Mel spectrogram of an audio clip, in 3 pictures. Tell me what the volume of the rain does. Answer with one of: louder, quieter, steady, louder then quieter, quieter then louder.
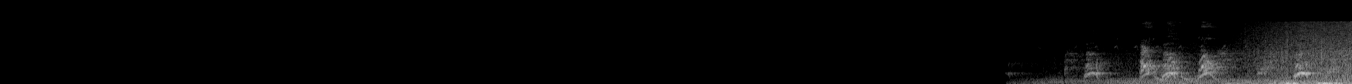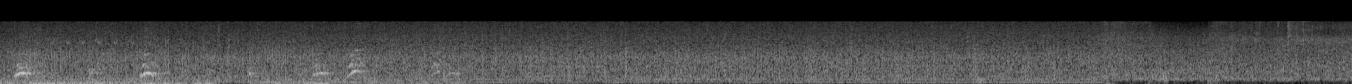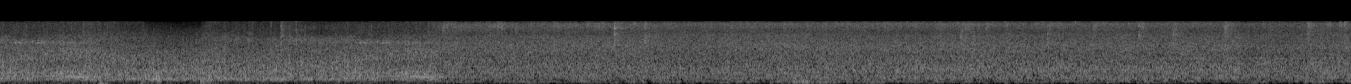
steady.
